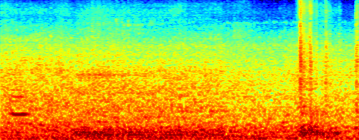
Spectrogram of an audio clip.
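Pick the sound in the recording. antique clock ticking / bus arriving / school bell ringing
bus arriving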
